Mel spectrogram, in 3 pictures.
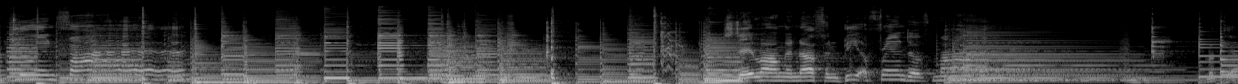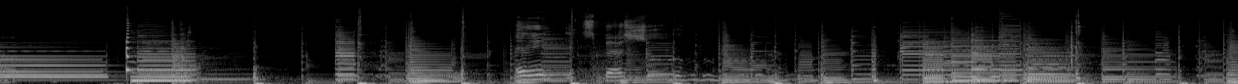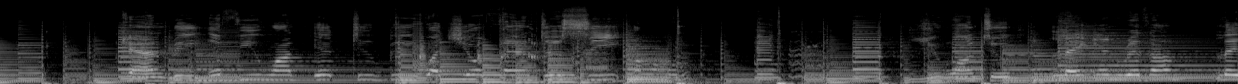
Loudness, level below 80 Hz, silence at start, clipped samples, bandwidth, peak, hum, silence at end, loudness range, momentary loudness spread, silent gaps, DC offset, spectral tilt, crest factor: -28 LUFS; -42 dBFS; 0 s; under 0.1%; 16 kHz; -8 dBFS; none; 0 s; 8 LU; 13 LU; none; under 0.1%; -6 dB/octave; 18 dB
